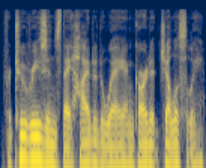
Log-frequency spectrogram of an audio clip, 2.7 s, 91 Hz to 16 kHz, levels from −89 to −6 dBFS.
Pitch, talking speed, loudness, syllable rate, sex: 95 Hz, 240 wpm, -16 LUFS, 5.6 syllables/s, male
